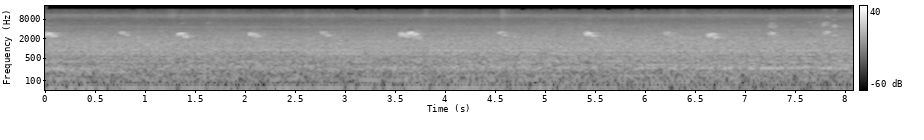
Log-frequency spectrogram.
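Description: A bird giving short, high chirps, repeated about one and a half times a second, over a steady background hum.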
